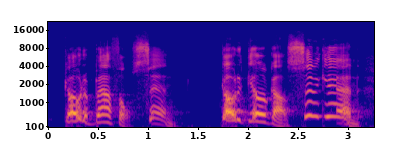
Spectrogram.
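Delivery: put-on very high, swooping, heavy sarcasm. Quoting the prophet's words, imitating a sarcastic prophet. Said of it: "the prophet is so sarcastic".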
